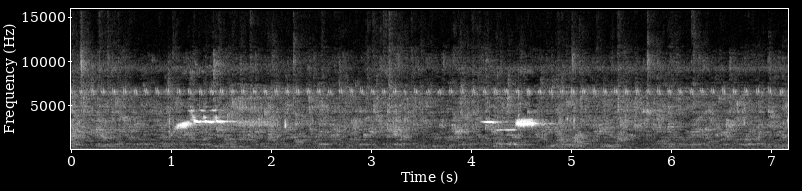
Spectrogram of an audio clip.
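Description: A small bird chirping: one short call that rises and then holds about a second in, then two brief high chirps around four seconds in, over a faint steady hiss.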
